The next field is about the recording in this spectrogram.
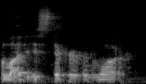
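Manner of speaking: ordinary talk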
